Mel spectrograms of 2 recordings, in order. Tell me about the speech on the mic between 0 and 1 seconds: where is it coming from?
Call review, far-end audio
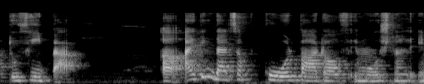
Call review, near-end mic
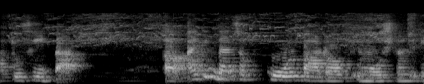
echo only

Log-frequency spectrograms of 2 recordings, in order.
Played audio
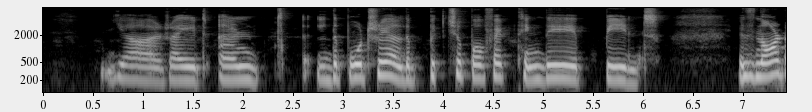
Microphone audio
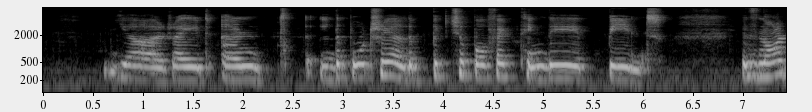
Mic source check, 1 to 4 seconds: echo only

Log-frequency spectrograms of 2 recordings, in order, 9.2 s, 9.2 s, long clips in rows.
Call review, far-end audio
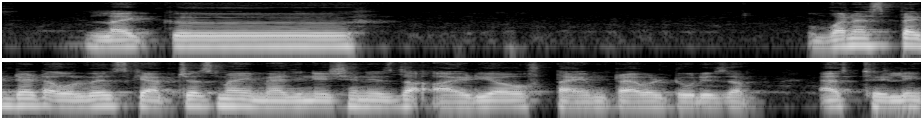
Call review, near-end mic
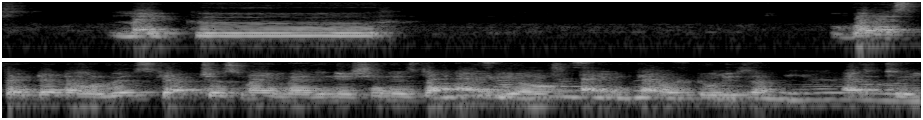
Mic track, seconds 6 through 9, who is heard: both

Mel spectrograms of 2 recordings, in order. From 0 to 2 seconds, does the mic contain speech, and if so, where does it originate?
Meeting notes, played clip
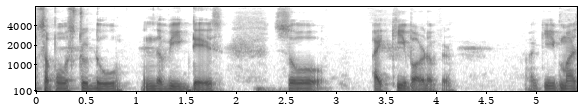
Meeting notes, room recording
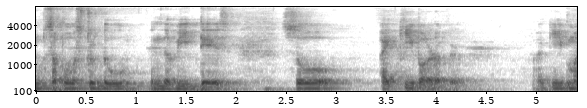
echo only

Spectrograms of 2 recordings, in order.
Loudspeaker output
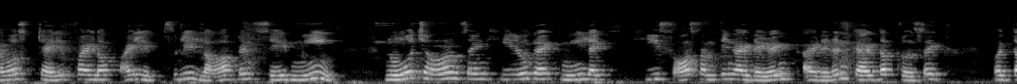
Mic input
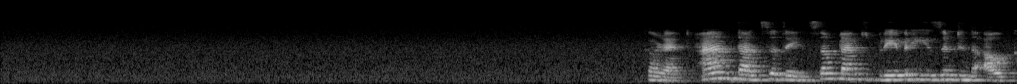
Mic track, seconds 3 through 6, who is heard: neither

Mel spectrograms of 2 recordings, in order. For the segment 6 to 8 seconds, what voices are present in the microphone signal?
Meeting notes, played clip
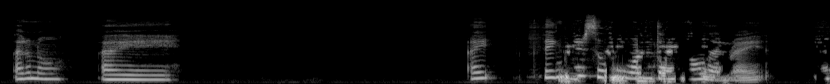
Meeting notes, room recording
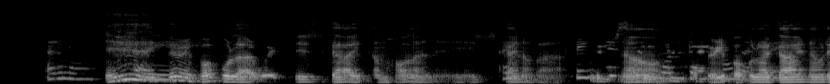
both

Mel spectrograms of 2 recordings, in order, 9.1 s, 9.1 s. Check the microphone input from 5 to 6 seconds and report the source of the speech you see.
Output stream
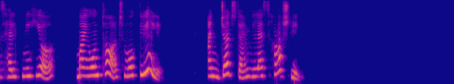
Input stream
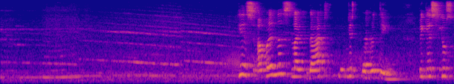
user only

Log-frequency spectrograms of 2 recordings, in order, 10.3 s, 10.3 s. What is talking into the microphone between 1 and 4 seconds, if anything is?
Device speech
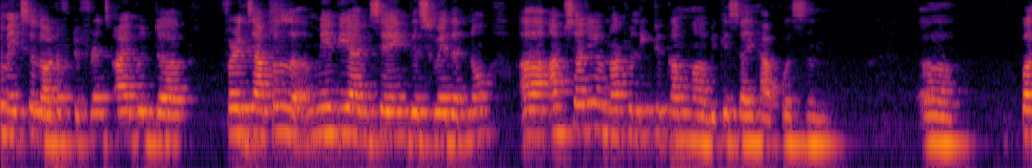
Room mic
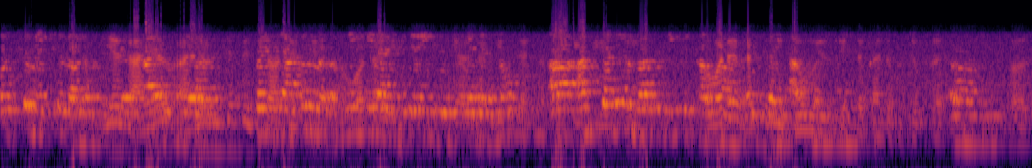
both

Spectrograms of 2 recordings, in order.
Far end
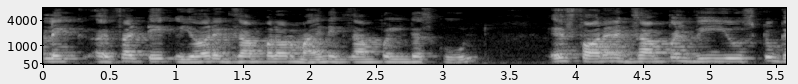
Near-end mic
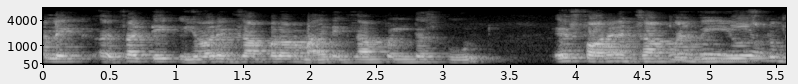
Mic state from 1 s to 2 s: echo only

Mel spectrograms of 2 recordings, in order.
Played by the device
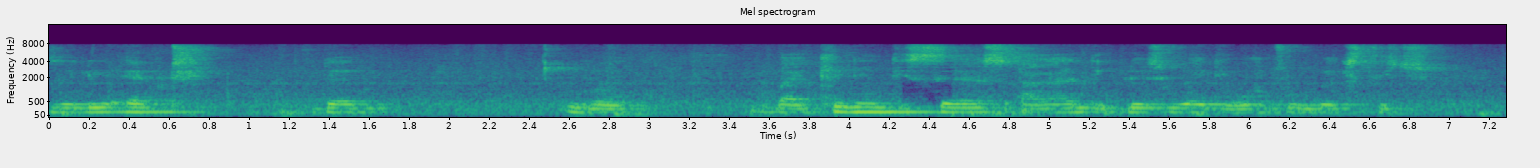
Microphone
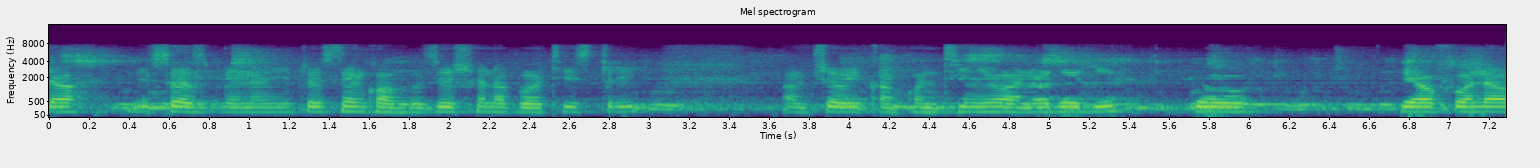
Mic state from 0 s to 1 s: both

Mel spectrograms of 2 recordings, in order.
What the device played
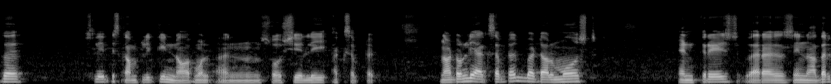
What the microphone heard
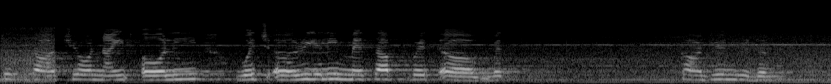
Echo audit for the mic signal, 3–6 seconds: user only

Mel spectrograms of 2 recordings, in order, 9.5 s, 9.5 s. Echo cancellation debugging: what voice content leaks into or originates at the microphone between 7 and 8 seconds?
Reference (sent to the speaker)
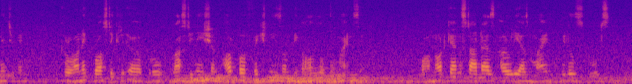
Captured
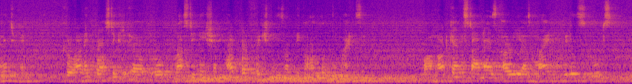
echo only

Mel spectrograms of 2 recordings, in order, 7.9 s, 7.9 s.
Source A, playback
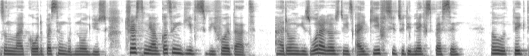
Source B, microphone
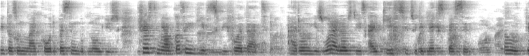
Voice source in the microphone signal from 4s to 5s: both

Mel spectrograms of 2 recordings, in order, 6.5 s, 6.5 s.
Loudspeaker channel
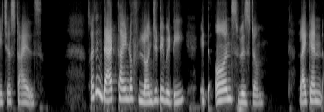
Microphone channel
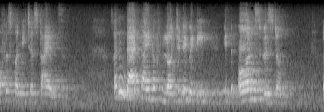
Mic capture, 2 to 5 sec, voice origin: both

